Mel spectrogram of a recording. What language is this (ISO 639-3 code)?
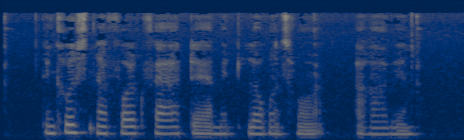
deu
